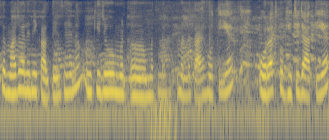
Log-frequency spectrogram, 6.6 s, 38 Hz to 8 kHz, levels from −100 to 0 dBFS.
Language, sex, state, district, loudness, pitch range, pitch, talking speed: Hindi, female, Chhattisgarh, Raipur, -15 LUFS, 210-245 Hz, 230 Hz, 180 wpm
